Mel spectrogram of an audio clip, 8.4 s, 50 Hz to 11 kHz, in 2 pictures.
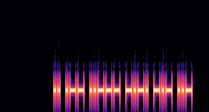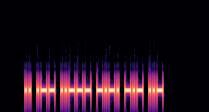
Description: Morse code, heard as a keyed tone, about 30 wpm, 700 Hz. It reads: IW2CKU IW2CKU
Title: DXCC-100 Call Signs - 6 Characters - Repeated 2x - 30wpm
